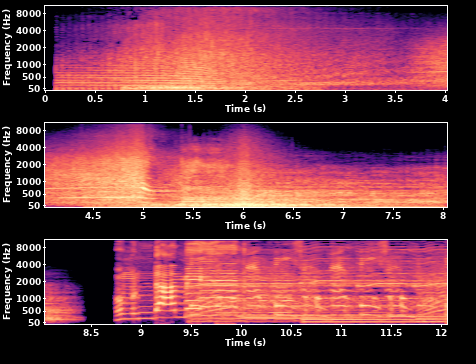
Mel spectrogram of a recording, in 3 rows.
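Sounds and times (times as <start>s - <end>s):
fly-by whoosh: 0.8s - 8.4s
deep low rumble: 5.0s - 8.4s.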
